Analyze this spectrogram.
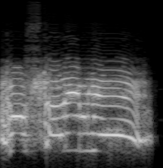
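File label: aircraft destroyed, Czech, mood high; War Thunder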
